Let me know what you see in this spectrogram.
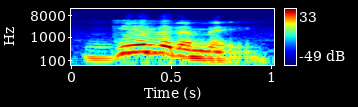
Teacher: the only big change comes from the t's being pronounced as D's and this happens because the t's fall between two vowel sounds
